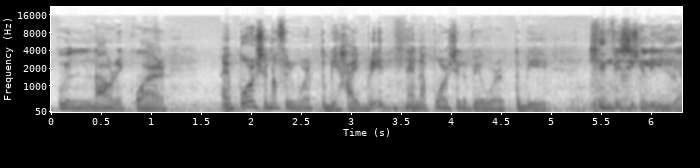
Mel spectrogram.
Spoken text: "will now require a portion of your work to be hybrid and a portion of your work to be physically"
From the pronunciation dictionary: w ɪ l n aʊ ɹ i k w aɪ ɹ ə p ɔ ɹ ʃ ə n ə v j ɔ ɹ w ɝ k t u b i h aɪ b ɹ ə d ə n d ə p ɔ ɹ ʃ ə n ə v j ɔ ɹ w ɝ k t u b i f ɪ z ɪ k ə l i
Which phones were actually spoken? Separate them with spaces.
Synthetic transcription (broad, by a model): w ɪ l n aʊ ɹ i k w aɪ ɹ ə p ɔ ɹ ʃ ə n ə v j ɔ ɹ w ɝ k t u b i h aɪ b ɹ ə d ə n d ə p ɔ ɹ ʃ ə n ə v j ɔ ɹ w ɝ k t u b i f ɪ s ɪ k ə l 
